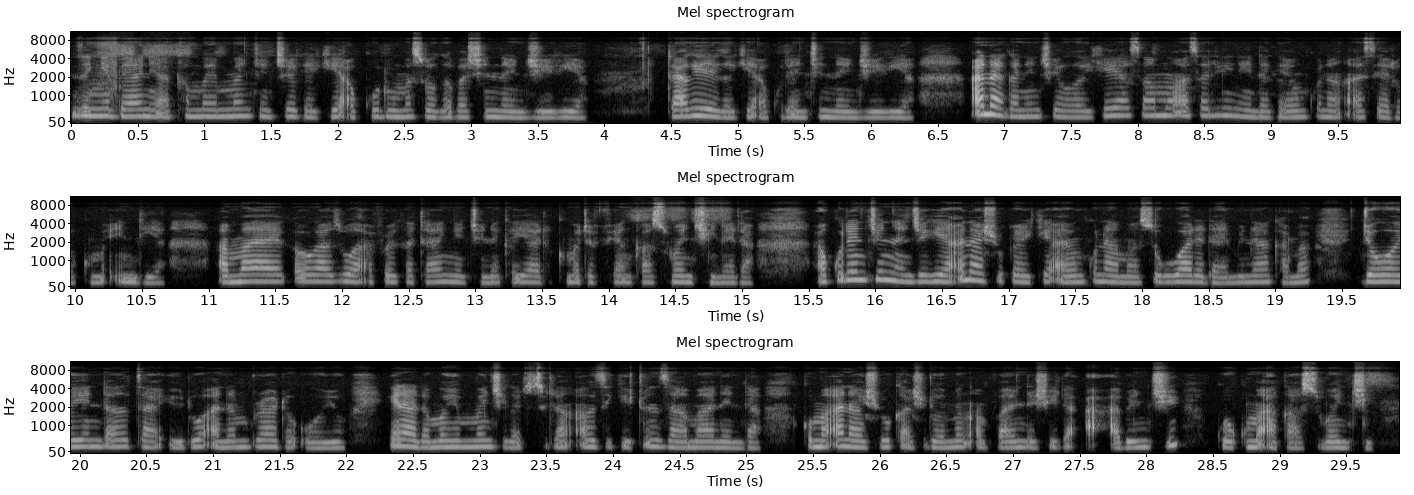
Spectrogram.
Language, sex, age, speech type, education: Hausa, female, 46-60, spontaneous, tertiary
